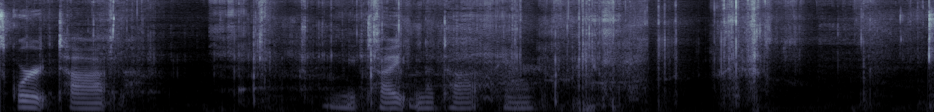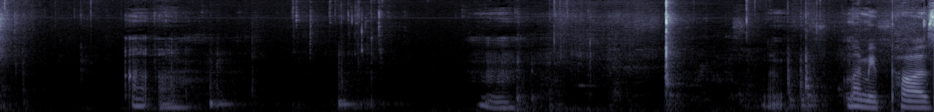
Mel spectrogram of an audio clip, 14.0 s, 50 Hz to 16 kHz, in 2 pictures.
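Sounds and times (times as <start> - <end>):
plastic bottle crinkling: 0.0 - 7.2.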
